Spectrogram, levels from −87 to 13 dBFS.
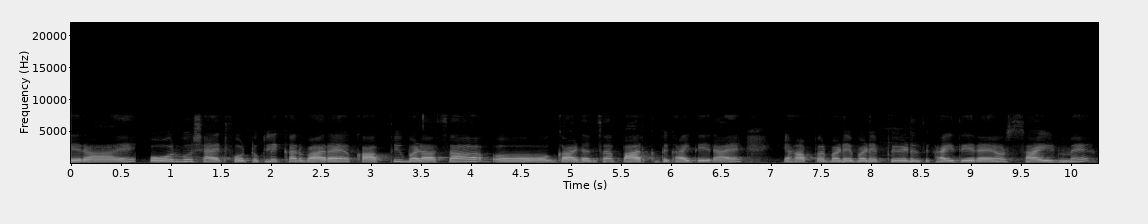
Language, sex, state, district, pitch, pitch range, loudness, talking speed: Hindi, female, Chhattisgarh, Sarguja, 235 Hz, 230-255 Hz, -31 LUFS, 195 wpm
